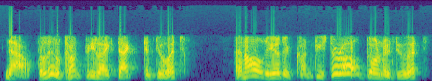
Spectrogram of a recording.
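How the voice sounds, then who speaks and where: A man with an Irish accent and a gravelly, husky voice, giving an impassioned opinion as a caller on a phone line. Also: sits high, wildly swooping pitch, fast, no echo. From Ireland. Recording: narrow tinny phone line.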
